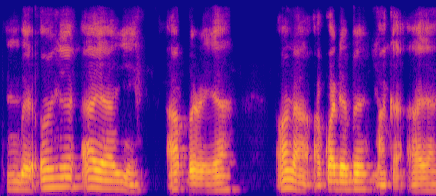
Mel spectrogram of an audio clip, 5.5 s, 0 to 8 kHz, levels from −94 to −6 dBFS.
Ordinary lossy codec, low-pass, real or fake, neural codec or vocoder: none; 7.2 kHz; fake; codec, 16 kHz, 4 kbps, X-Codec, HuBERT features, trained on general audio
